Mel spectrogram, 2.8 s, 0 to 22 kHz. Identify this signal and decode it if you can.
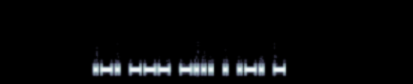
Morse code, heard as a keyed tone, about 52 wpm, 700 Hz. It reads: ROBERT
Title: USA Common Names - 50wpm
